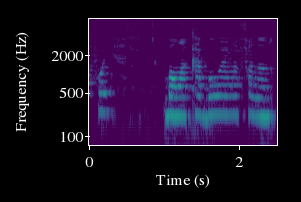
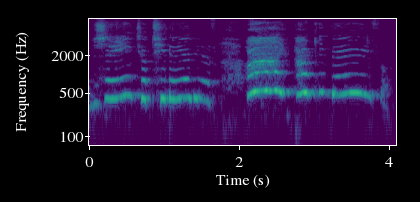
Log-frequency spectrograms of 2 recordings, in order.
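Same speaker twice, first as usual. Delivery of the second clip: high, loud acted-out exclamation; re-enacted gushing excitement; excited announcement; 11 semitones higher, 8 dB louder, slower than usual. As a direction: blurt the news out, then stretch the reaction high. Acts out announcing the ring's removal.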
